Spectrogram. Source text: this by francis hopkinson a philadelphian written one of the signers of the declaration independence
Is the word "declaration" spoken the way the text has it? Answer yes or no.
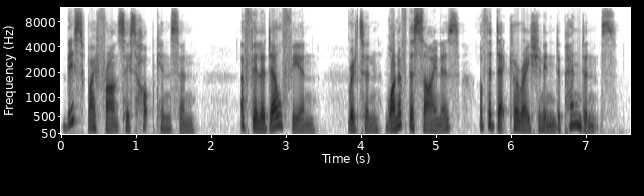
yes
